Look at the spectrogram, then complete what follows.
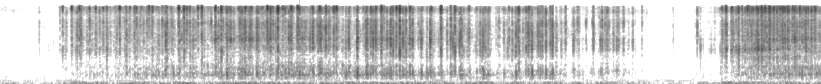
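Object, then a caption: Glitter-coated hard-case clutch with metal frame. Long pointed nails scratch the dark blue glitter top of a small, rectangular, hollow hard-case clutch with a gold metal frame, lying flat. The result is a dense, gritty scraping that rises and falls in short strokes, with a brief quiet dip near the end before the scratching resumes.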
